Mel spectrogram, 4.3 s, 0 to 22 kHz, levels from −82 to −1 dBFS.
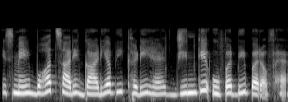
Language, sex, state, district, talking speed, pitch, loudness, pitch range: Hindi, female, Himachal Pradesh, Shimla, 165 wpm, 265 Hz, -13 LUFS, 245-285 Hz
